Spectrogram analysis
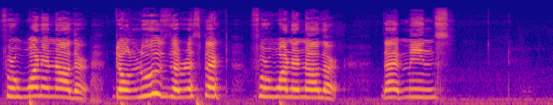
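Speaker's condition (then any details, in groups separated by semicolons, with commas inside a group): Cerebral palsy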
